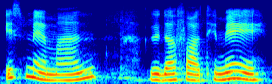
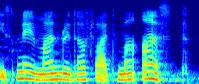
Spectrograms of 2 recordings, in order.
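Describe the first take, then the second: First: The name ends in an 'e' sound. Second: The name is followed by a separate 'ast'. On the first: This is the short spoken form. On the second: This is the full form.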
